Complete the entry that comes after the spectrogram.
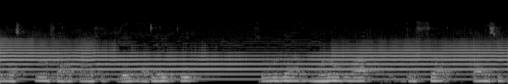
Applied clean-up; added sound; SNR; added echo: none; Trumpet; -2 dB; reverberation time 0.7 s.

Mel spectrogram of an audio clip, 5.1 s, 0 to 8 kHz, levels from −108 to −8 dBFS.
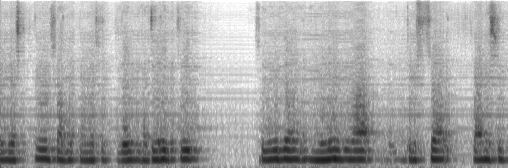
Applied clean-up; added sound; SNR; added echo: neural separator model SepFormer DNS4.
